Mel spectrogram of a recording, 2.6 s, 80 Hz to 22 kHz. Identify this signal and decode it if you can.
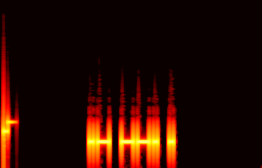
Morse code, heard as a keyed tone, about 30 wpm, 700 Hz. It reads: AGE
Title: Sets of 3 Words - New Word Drill - 30wpm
